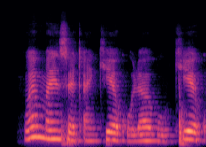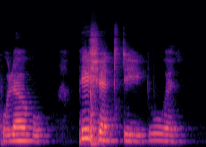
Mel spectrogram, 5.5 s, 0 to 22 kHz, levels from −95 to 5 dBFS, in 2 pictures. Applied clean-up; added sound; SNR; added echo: none; none; none; reverberation time 0.3 s.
